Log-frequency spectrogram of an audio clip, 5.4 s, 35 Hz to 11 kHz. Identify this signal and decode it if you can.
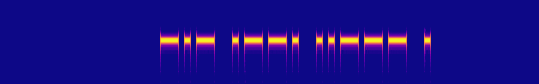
Morse code, heard as a keyed tone, about 20 wpm, 700 Hz. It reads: KP2E
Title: DXCC-100 Call Signs - 4 Characters - Repeated 3x - 20wpm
